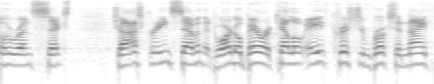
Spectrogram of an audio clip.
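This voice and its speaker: A man's voice: on the high side, no room sound. A man working as a motorsport commentator, giving live play-by-play and running through drivers and positions.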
